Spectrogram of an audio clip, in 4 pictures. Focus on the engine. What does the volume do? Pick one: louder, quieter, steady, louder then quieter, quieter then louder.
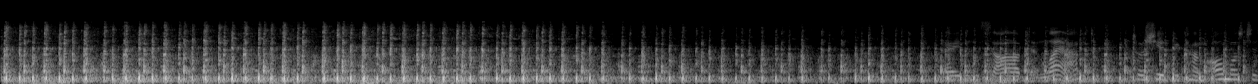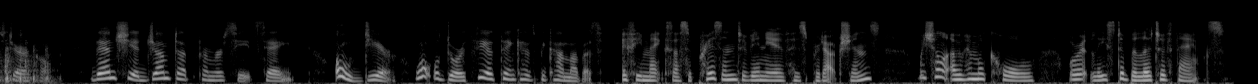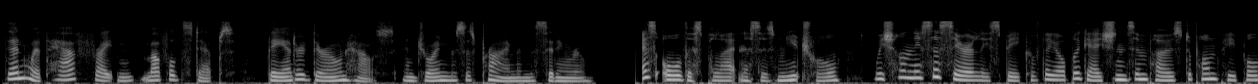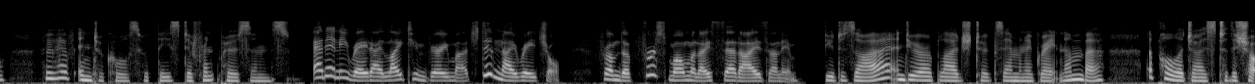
quieter.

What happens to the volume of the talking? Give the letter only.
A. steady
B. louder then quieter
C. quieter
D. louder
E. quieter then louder
D.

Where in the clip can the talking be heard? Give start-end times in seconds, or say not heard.
9.4-50.2.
